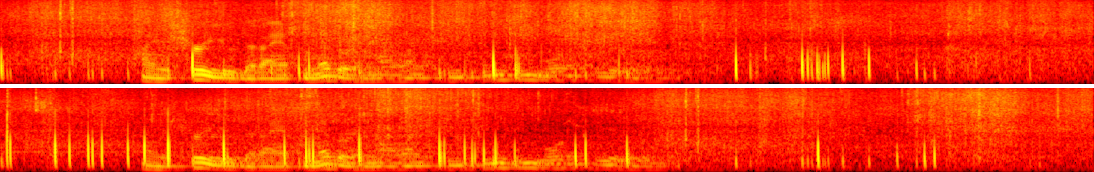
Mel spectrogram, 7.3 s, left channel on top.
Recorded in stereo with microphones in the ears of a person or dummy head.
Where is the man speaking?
70° left (ahead or behind), 1.5 m; by 4.5 s 30° right (ahead or behind), 4.5 m.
